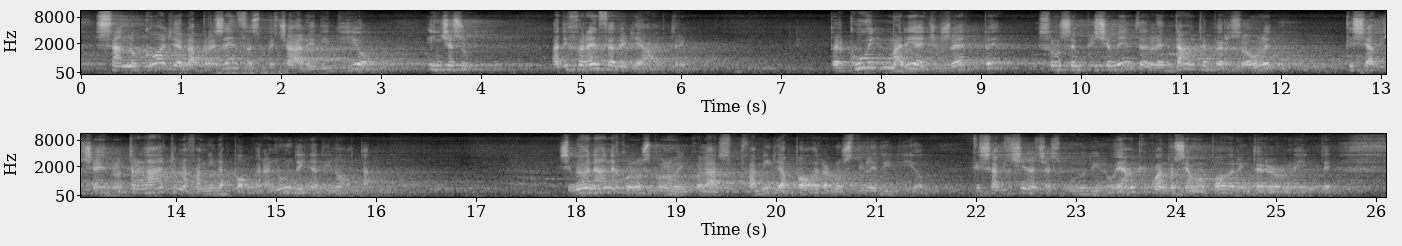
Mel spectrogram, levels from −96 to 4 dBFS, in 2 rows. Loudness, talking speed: -24 LUFS, 135 wpm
